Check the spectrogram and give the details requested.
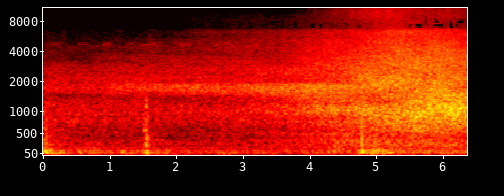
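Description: Distant aerial firework shells bursting: three sharp reports, first about a second and a half apart and then about three seconds apart, over a low wind rumble on the microphone. In the second half a hiss swells and starts to fade as a car passes close by.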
